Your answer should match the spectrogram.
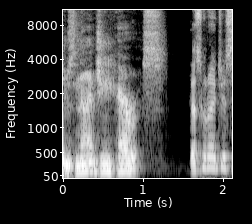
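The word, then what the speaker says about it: Najee Harris: are you trying to are you trying to mispronounce his name on purpose what's his name his name is niji Harris that's what I just said no you you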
